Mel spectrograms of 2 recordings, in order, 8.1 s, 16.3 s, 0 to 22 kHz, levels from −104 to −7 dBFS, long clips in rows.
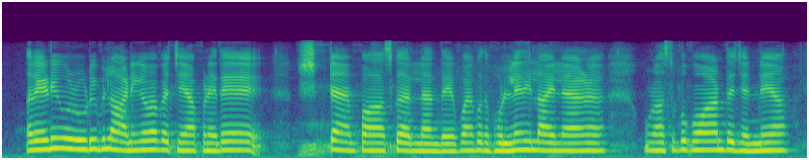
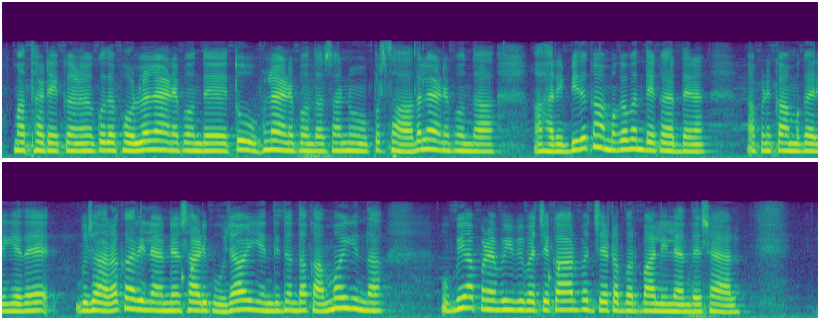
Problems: none marked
